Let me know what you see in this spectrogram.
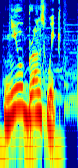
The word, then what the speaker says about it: New Brunswick: New Brunswick.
